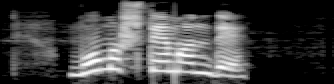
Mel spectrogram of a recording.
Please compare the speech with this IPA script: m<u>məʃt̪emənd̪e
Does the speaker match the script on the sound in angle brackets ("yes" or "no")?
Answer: no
